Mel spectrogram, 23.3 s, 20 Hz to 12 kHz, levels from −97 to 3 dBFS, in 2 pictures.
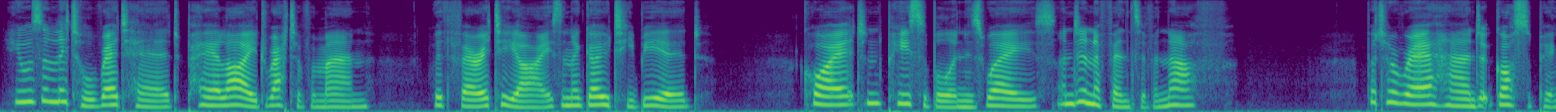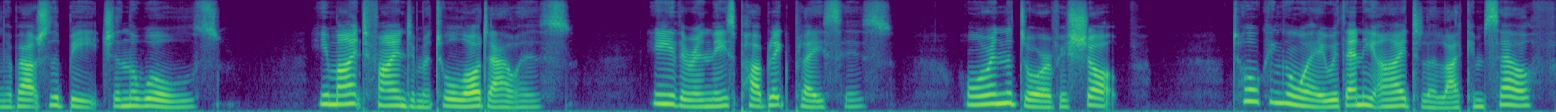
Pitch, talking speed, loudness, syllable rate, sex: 225 Hz, 170 wpm, -18 LUFS, 4.9 syllables/s, female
